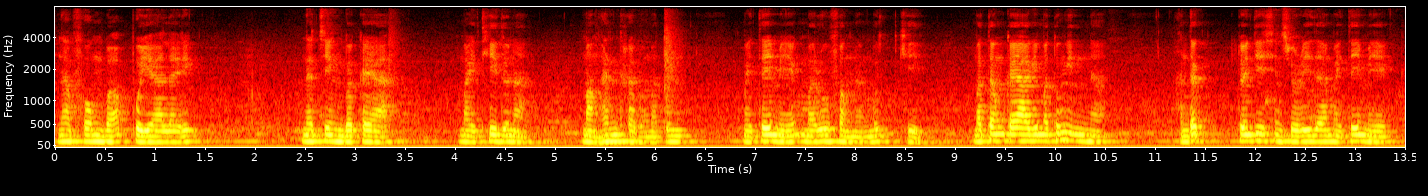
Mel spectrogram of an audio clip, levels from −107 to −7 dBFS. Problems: constant background noise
